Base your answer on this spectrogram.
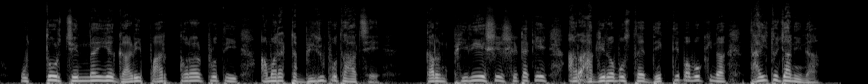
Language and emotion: Bengali, fearful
